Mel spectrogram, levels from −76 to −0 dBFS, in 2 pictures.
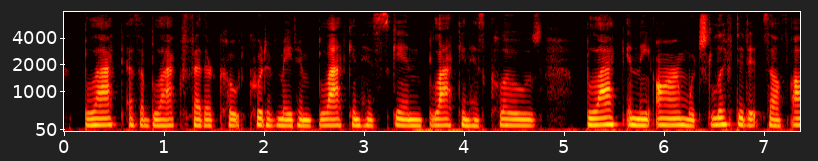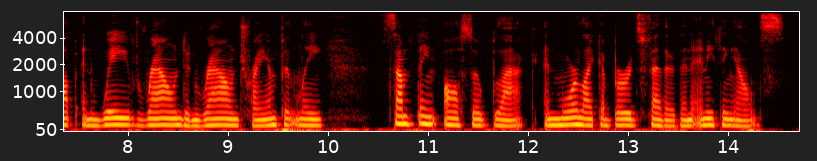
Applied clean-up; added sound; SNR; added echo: none; none; none; none.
